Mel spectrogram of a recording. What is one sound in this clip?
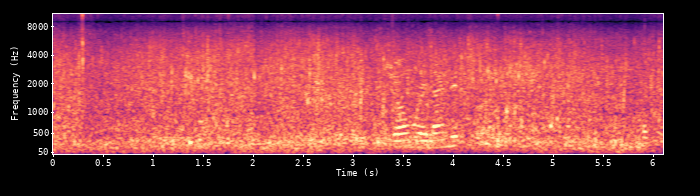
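Small waves splash against rocks.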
